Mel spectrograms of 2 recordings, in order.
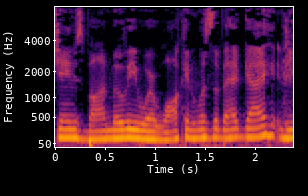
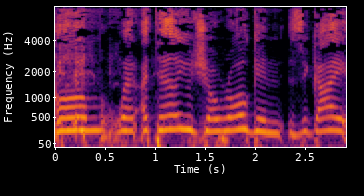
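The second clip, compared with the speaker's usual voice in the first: put-on Swedish accent, much higher; 10 semitones higher than usual. Mimicking how intimidating fighters talk on the mic: accidental Swedish accent. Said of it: "I'm turning into like a Swedish guy".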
